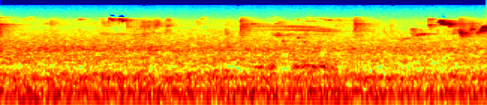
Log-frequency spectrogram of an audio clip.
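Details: A European greenfinch foraging in the Munich Botanical Garden gives sparse, short high chirps and twittering notes, strongest near the end, over a steady low background hiss.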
